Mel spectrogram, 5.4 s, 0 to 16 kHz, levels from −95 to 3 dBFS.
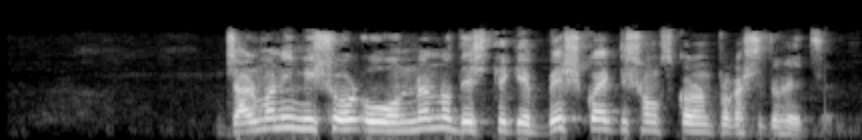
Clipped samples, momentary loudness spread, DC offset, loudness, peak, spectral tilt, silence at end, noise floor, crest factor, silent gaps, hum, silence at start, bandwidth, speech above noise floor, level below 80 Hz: under 0.1%; 6 LU; under 0.1%; -14 LUFS; -2 dBFS; -1.5 dB/octave; 0.25 s; -68 dBFS; 14 dB; none; none; 1.4 s; 8.2 kHz; 54 dB; -62 dBFS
